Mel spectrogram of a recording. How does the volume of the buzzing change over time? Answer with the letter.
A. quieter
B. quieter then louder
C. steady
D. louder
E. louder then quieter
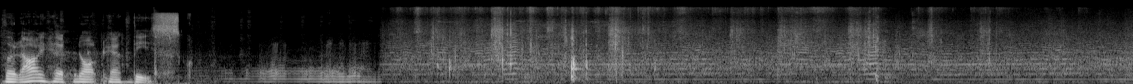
C.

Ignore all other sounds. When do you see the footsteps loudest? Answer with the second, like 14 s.
6 s.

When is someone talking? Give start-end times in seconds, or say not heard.
0.0-1.9.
